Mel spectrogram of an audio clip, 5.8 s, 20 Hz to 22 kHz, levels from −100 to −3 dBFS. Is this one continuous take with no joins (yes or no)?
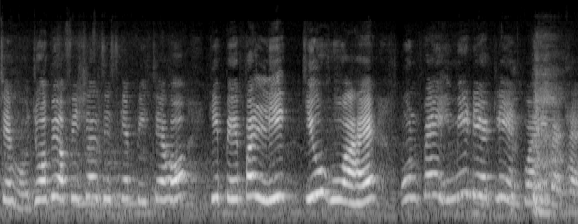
yes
